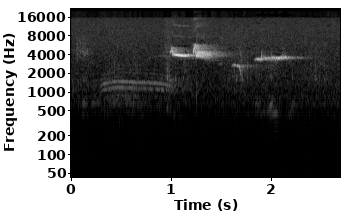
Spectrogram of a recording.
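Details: Narcissus flycatcher singing on Mount Rokko, a bright high whistled phrase followed by a lower slurred note and a thin whistle; a soft lower drawn-out tone is heard just before.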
